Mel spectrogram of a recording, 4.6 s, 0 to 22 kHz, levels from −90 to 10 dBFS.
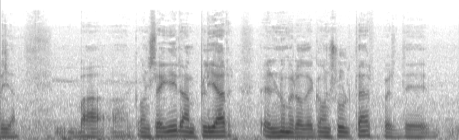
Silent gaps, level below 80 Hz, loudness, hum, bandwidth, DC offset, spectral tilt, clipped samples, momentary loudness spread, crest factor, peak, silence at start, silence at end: none; -42 dBFS; -24 LUFS; none; 11.5 kHz; under 0.1%; -7.5 dB/octave; under 0.1%; 14 LU; 16 dB; -8 dBFS; 0 s; 0 s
